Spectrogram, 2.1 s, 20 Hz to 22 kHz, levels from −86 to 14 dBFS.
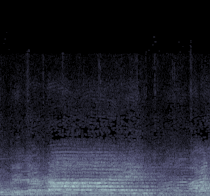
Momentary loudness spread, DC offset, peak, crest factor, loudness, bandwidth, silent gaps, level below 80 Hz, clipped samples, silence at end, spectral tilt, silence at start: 10 LU; under 0.1%; -6 dBFS; 14 dB; -20 LUFS; 16 kHz; none; -50 dBFS; under 0.1%; 0 s; -5 dB/octave; 0 s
